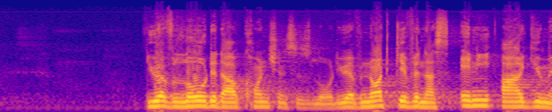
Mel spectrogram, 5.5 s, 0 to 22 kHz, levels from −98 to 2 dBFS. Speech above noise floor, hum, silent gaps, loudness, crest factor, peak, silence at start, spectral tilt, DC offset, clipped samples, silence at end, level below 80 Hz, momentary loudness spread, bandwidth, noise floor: 48 dB; none; none; -12 LUFS; 12 dB; 0 dBFS; 1.45 s; -6.5 dB/octave; under 0.1%; 0.5%; 0 s; -58 dBFS; 14 LU; 14.5 kHz; -59 dBFS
